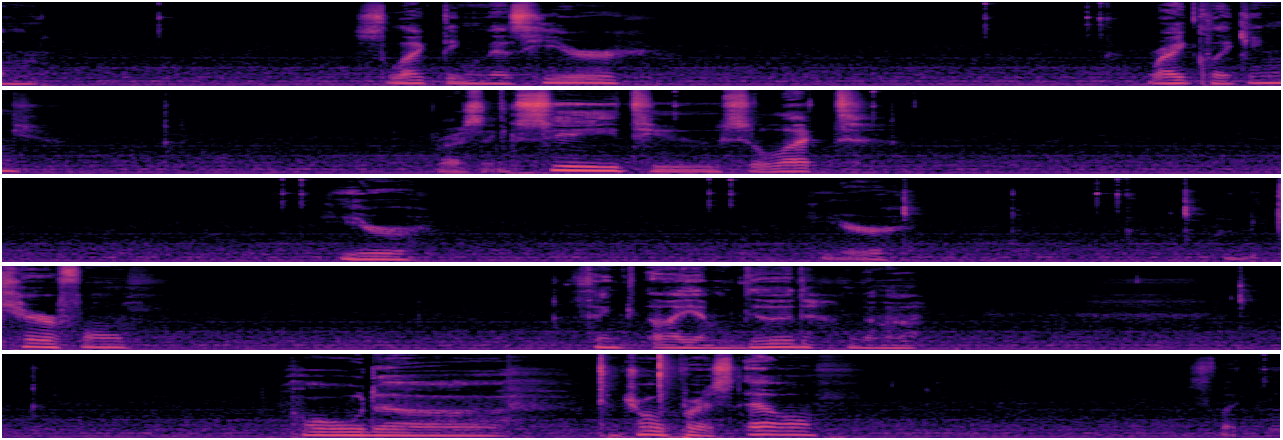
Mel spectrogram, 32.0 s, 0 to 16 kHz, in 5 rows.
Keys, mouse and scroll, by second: 0.8 click, 5.4 right click, 6.2 middle click, 8.9 c, 9.7 click, 14.2 click, 16.3 click, 17.3 middle click, 18.2 right click, 18.7 middle click, 25.4 middle click, 29.0 ctrl+l.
